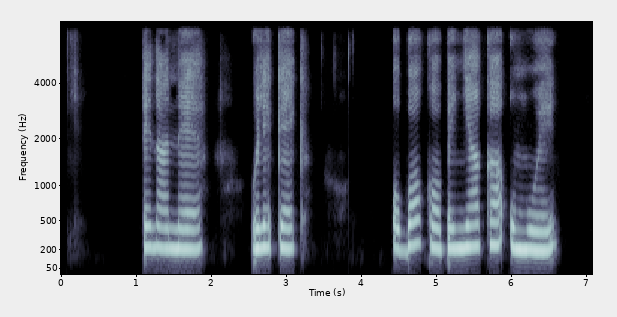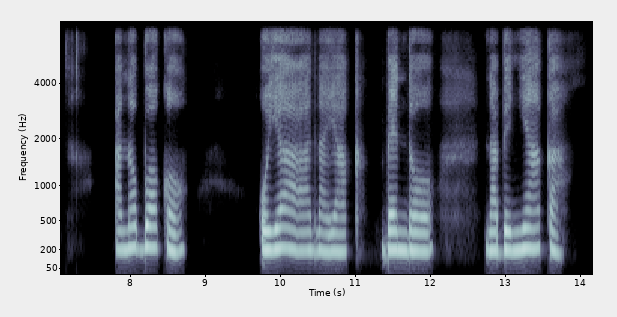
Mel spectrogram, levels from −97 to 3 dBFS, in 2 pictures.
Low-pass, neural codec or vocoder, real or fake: 7.2 kHz; codec, 24 kHz, 1.2 kbps, DualCodec; fake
